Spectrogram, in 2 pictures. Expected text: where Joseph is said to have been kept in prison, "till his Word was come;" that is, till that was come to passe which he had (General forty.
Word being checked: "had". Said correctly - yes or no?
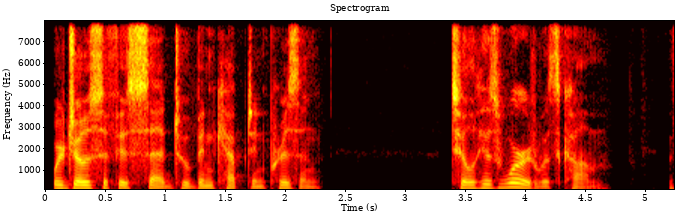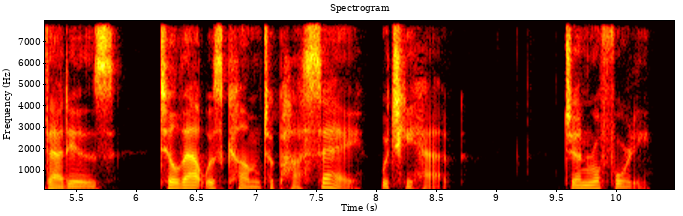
yes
